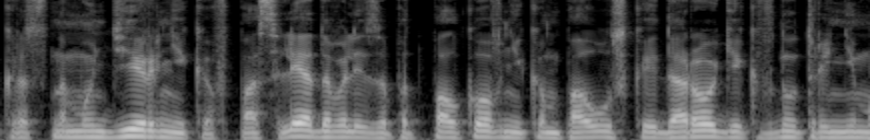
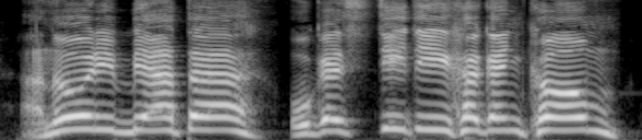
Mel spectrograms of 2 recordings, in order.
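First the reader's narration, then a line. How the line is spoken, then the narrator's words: Officer's shouted command. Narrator (Russian): крикнул собравшимся у рва какой-то офицер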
